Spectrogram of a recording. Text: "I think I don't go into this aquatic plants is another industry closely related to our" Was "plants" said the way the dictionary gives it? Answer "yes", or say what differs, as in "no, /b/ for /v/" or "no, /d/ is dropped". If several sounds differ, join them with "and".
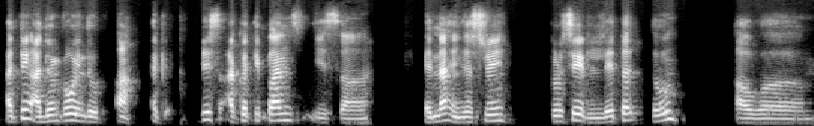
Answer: no, /s/ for /t/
